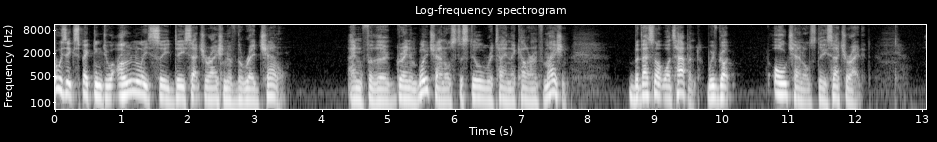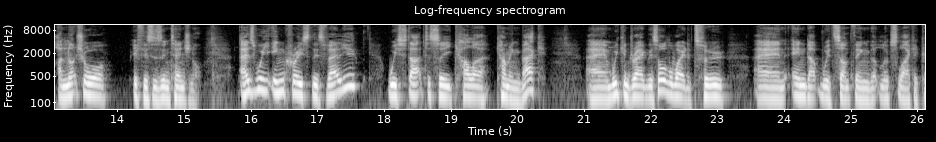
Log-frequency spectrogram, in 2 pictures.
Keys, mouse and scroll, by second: 16.2-17.9 drag, 19.2-24.8 drag.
